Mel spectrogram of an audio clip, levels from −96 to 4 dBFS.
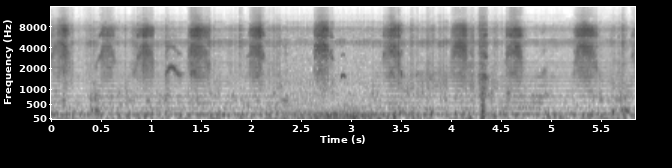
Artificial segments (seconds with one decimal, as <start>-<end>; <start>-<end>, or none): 0.0-2.3; 3.2-5.8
